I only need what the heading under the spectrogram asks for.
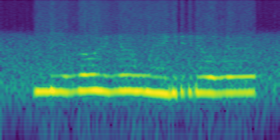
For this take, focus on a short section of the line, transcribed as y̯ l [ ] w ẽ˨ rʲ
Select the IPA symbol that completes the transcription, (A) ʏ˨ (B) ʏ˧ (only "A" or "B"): B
